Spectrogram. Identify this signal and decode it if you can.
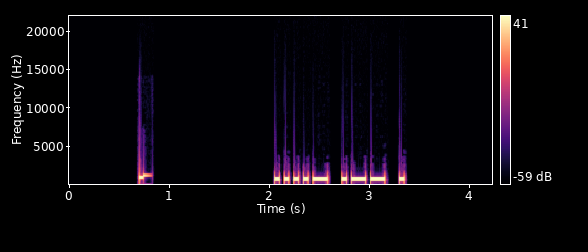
Morse code, heard as a keyed tone, about 25 wpm, 700 Hz. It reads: 4WE
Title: Three Challenging Letter-Number Combinations 25wpm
